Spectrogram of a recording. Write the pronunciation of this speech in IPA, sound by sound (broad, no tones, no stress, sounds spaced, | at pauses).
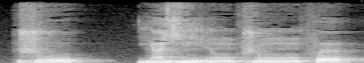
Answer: ʐ o | j ã ʑ ĩ r õː p ʐ õː f ɐ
